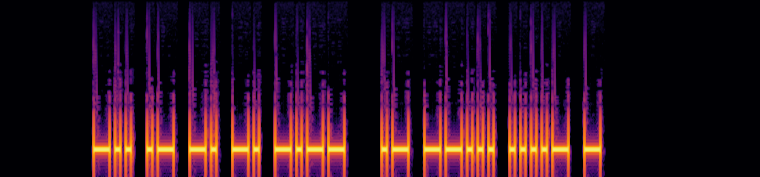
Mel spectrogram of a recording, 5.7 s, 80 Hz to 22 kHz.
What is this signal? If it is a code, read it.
Morse code, heard as a keyed tone, about 28 wpm, 700 Hz. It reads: DANNY A74T
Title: CWT Exchange 30wpm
